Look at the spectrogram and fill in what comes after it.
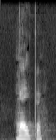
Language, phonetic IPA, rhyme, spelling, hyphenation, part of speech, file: Belarusian, [ˈmaɫpa], -aɫpa, малпа, мал‧па, noun, Be-малпа.ogg
- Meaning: 1. ape, monkey 2. an ugly person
